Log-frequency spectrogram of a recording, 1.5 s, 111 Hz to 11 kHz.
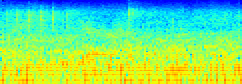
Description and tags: A case with a broken wheel makes some percussive clicks as it is pulled.
This
sample is part of a set of field recordings made around Montreal
Trudeau airport in summer 2006, various sounds and voices make
themselves heard as I walk through to the check-in.
canada, airport, clicking, percussion, montreal, field-recording, lo-fi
